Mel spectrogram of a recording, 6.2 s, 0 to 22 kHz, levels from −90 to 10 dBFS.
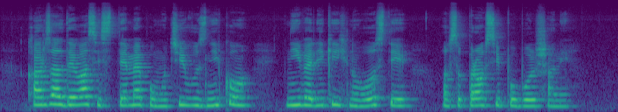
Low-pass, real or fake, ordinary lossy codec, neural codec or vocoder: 19.8 kHz; real; none; none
